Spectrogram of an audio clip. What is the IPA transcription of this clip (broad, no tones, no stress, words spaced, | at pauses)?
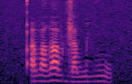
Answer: qʼivɜðˤɜv ɖ͡ʐavwivu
